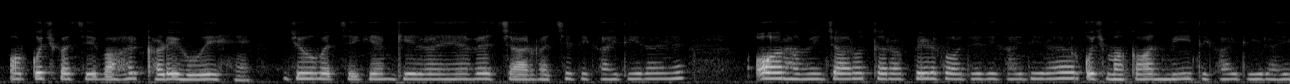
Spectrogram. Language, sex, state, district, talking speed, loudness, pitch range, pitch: Hindi, female, Bihar, Begusarai, 175 wpm, -27 LUFS, 240-255 Hz, 250 Hz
